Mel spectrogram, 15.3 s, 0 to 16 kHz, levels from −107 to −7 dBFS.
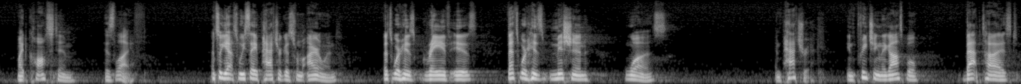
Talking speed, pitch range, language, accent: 120 wpm, 110-165 Hz, English, American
